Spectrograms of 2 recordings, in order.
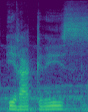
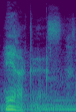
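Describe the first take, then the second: First: The name starts with a vowel sound. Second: The name starts with an H sound. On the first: This is the precise Greek form. "to be precise, it's Iraklis" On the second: This is the simplified English form. "let's keep it simple with the pronunciations"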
